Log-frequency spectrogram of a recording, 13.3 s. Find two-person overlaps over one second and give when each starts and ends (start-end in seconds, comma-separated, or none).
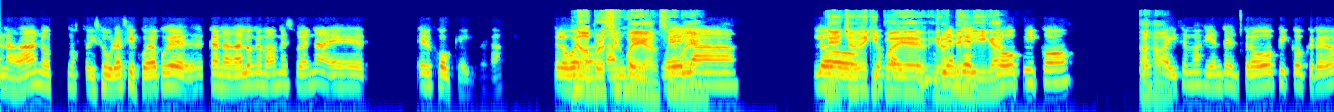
5.7-7.1, 8.2-10.1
